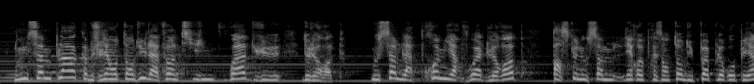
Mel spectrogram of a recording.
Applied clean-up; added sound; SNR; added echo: none; Organ; 19 dB; none.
